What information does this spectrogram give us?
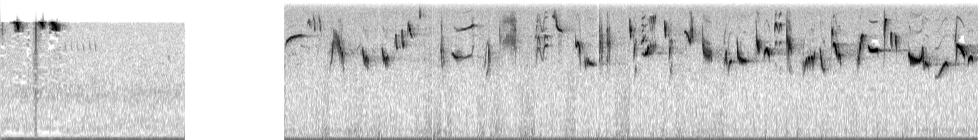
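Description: Eurasian blackcap pouring out a fast, rich warble of varied fluty and scratchy notes after a short pause; a few thin high notes from another bird open the recording.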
